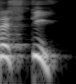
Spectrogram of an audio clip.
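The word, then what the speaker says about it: ἐστί: Adelphos esti, reparem como eu pronuncio. Adelphos esti, pronuncio tudo junto. É uma palavra enclítica. Portanto, este esti, ele não tem acentuação própria. Ele depende da palavra anterior. Por isso, reparem, ele não tem acento.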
